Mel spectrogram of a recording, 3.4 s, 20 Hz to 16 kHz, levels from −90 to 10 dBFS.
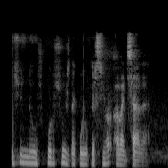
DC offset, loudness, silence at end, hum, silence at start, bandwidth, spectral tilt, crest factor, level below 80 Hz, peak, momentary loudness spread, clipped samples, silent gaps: under 0.1%; -34 LUFS; 0.45 s; none; 0.25 s; 8 kHz; -4 dB/octave; 22 dB; -70 dBFS; -14 dBFS; 11 LU; under 0.1%; none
